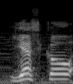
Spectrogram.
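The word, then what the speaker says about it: Koenigsegg: To tactician XD9 to answer that, it is Koigseg Yesco. Yesco as far as how the Swedish would be pronouncing it.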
